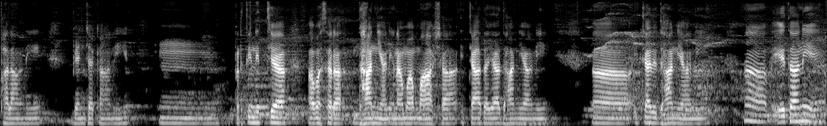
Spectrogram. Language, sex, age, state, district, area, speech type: Sanskrit, male, 18-30, Telangana, Mahbubnagar, urban, spontaneous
